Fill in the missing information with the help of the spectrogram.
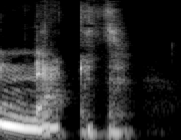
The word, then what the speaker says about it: Knecht: It's called Relief Map by Rosalie Knecht. I think that's how you say her name. It's K-N-E-C-H-T. – That sounds right.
